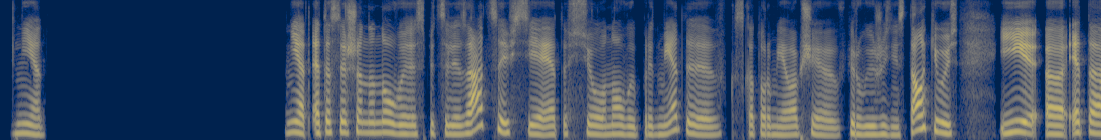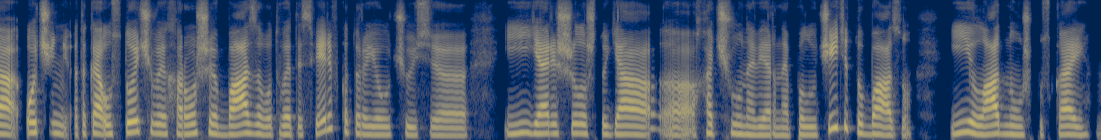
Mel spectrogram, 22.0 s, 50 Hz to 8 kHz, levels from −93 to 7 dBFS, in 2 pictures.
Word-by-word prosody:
Нет. 195 -4 -1 2.4
Нет, 210 -2 +3
это 210 +1 +3
совершенно 220 -1 0
новые 200 -4 0
специализации 200 - +1
все, 200 -3 -3
это 175 +2 +1
всё 180 -3 -2
новые 175 -1 -2
предметы, 180 - -2
с - - -11
которыми 180 -2 -4
я 165 0 -1
вообще 170 -2 -2
впервые 175 -2 -1
в - - -3
жизни 175 -2 -4
сталкиваюсь, 220 - +2 0.4
и, 220 -1 +7
э, - - +2 0.2
это 210 -4 +4
очень 215 -3 0
такая 200 -1 +2
устойчивая, 205 +1 0
хорошая 190 +1 -1
база 190 +3 +4
вот 175 0 -6
в 180 - -8
этой 180 -1 -2
сфере, 225 +10 0
в 300 - -22
которой 195 -6 -5
я 170 0 -3
учусь, 170 -1 -7
э. 155 -1 -4 0.3
И 190 - -11
я 200 0 +1
решила, 195 0 -1
что 185 - -7
я, 180 -1 +1
а, 270 - -4
хочу, 200 -1 -3
наверное, 165 -2 -4
получить 175 - 0
эту 295 -10 -3
базу, 170 -3 0 0.4
и 215 +4 0
ладно 185 -1 +3
уж, 170 - -7
пускай 175 0 -2
185 Hz, 140 wpm, -21 LUFS, 175-210 Hz, 2.4 s, и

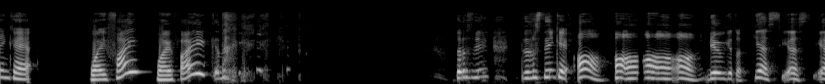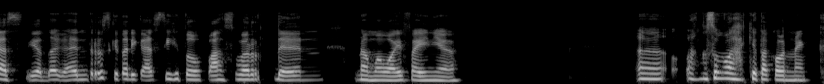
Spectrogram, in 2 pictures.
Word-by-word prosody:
yang - - -8
kayak, 250 -2 +3 0.6
WiFi? 225 +8 +4 0.3
WiFi? 215 - +4 0.2
Kita - - -3
gitu. 335 -2 -14 1.9
Terus 305 +2 +4
dia 330 +2 -4 0.4
terus 290 +2 0
dia 335 - +1
yang 335 - -11
kayak, 310 - +2
"Oh 340 -5 +5 0.2
oh 275 -3 +5
oh 275 -3 +4
oh" 255 -4 +4
dia 275 +2 +4
begitu 265 -1 -5
"yes 285 -7 +2
yes 255 -7 -2
yes" 225 -3 0
gitu 200 -1 -3
kan, 200 +2 -1
terus 280 +2 -3
kita 250 0 -2
dikasih 220 +3 -4
tuh 215 -2 0
password 225 +3 -1
dan 205 -1 -2 0.3
nama 205 -3 0
WiFi-nya. 190 -1 0 1.8
Eee, 255 -1 0 0.2
langsung 255 +3 0
lah 240 -4 +2
kita 240 -3 +2
connect. 200 -3 0
230 Hz, 130 wpm, -23 LUFS, 205-270 Hz, 1.9 s, Oh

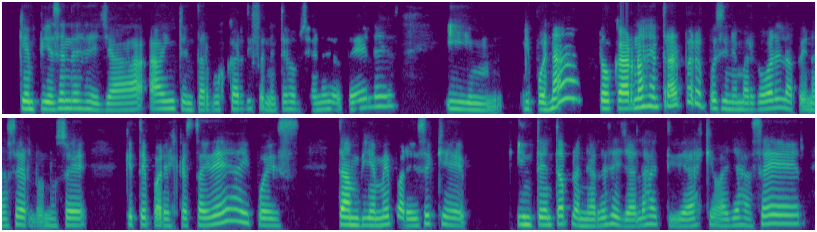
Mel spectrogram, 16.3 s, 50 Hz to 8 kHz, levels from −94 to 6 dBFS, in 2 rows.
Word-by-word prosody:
que 200 - +4
empiecen 195 +1 +1
desde 195 -4 -1
ya 170 +1 0
a 195 0 +3
intentar 175 -4 -3
buscar 180 +2 -4
diferentes 185 -2 -7
opciones 180 +1 -6
de 180 - -3
hoteles. 255 +8 -3 0.5
Y 190 -3 0 0.5
y, 190 - -3
pues, 185 -1 +2
nada, 415 - +7 0.3
tocar 205 0 +7
no 230 - +7
es 265 - +3
entrar, 250 -1 +3
pero, 320 - -1
pues, 210 -4 -3
sin 195 -2 -2
embargo 180 +1 -3
vale 210 +3 +3
la 200 -4 -1
pena 170 - -5
hacerlo, 195 +2 -2
no 180 - -8
sé 185 0 +1 0.4
qué 205 - -2
te 195 0 0
parezca 175 -1 -2
esta 190 +1 0
idea. 270 +7 +3
Y, 250 - -1
pues, 180 -6 -3 0.4
también 190 -2 +5
me 205 +2 +2
parece 200 +2 -1
que 195 -5 -2 0.5
intenta 200 0 +2
planear 175 -5 -2
desde 200 +2 -1
ya 165 -1 0
las 195 +4 -2
actividades 180 -3 -3
que - - -4
vayas 185 +3 -3
a - - -5
hacer, 225 +4 +1
195 Hz, 185 wpm, -24 LUFS, 180-210 Hz, 0.5 s, nada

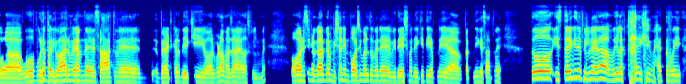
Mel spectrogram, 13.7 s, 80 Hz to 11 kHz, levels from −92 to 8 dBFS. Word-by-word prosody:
अ, 130 0 +3
वो 160 +4 0
पूरे 175 +4 +3
परिवार 175 +1 +3
में 185 0 0
हमने 170 -2 0
साथ 145 +1 +1
में 145 -2 -4 0.4
बैठकर 140 +2 -3
देखी 145 +2 -4
और 140 0 -4
बड़ा 175 +1 +2
मज़ा 150 +1 -2
आया 135 +1 -1
उस 145 - -10
फ़िल्म 125 -1 -16
में 165 - -16 0.6
और 180 +1 +5
इसी 210 - -7
प्रकार 190 0 +5
का 200 +1 -1
मिशन 190 +4 -1
इम्पॉसिबल 180 0 -1
तो 185 -1 -6
मैंने 170 -1 -2
विदेश 155 +3 -4
में 165 - -9
देखी 150 +2 -7
थी 170 - -3
अपनी 150 0 -6
अ, 130 -2 0 0.2
पत्नी 155 +1 -9
के 155 - -4
साथ 140 +3 -10
में, 170 - -8 0.6
तो 245 +1 +6
इस 205 -1 -7
तरह 240 +1 +7
की 265 - -2
जो 270 - +2
फ़िल्में 225 0 -2
हैं 225 - +4
ना, 235 -4 +5
मुझे 190 +3 -4
लगता 205 +4 +3
है 215 - -4
कि 210 +3 -4
मैं 170 0 -7
तो 185 - -5
वही, 175 0 -4
170 Hz, 220 wpm, -23 LUFS, 150-190 Hz, 0.6 s, तरह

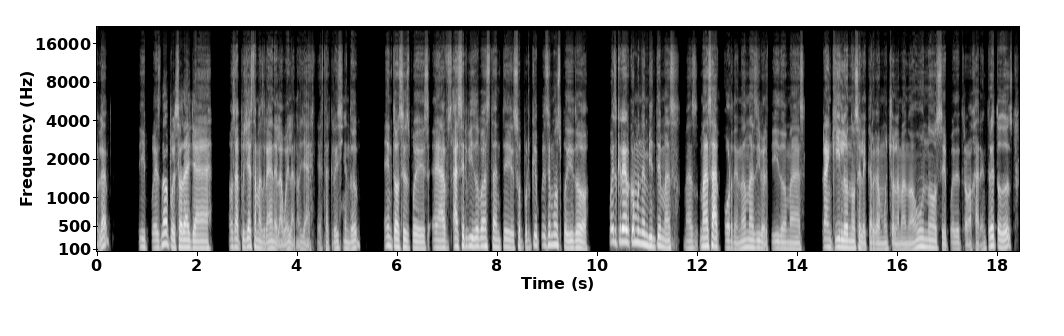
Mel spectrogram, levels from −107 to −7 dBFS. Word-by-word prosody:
blá". - - 0 0.6
Y, 135 -2 -5
pues, 125 +4 -6
no, 190 +2 +5
pues, 135 -5 -1
ahora 130 0 +6
ya, 120 -2 +1 0.3
o 140 +1 -7
sea, 140 -2 +2
pues 130 +1 -5
ya 145 - +5
está 145 +1 +2
más 115 -4 -2
grande 110 -2 -1
la 80 - -3
abuela, 105 +6 -4
¿no?, - - -12
ya 105 -3 -7
ya 100 - -17
está 105 +1 -10
creciendo. 115 +4 -4 0.5
Entonces, 140 -5 +2
pues, 110 -3 -1
ha 125 -1 +1
ha 145 0 +6
servido 150 -1 +2
bastante 140 -3 0
eso, 120 - -1
porque, 130 +7 -4
pues, 165 0 -8
hemos 175 -2 +1
podido, 120 -4 +1 0.4
pues, 225 -1 0
crear 225 0 +8
como 220 0 +3
un 200 -2 +3
ambiente 155 -3 +3
más 125 -3 -2
más 120 -1 -7
más 145 +1 +4
acorde, 125 -5 +2
¿no?, 120 +5 -2
más 130 -2 0
divertido, 115 -2 -4
más 105 -1 -4 0.4
tranquilo, 135 -2 +3
no 115 0 +1
se 120 - +1
le 100 -2 -3
carga 100 -2 -3
mucho 100 +1 -5
la 95 - -3
mano 95 0 -5
a 100 - -2
uno, 130 -2 +1
se 100 -3 -3
puede 105 +2 -7
trabajar 90 +1 -8
entre 140 +11 0
todos 135 +3 0
125 Hz, 195 wpm, -25 LUFS, 110-140 Hz, 0.6 s, crear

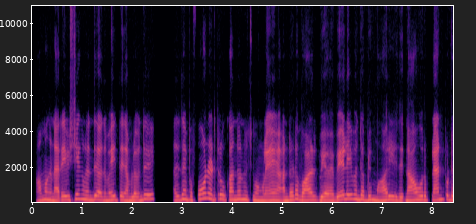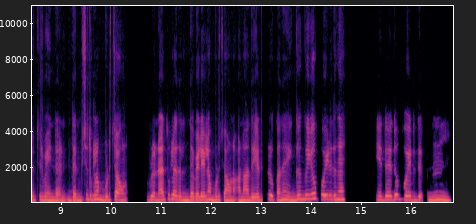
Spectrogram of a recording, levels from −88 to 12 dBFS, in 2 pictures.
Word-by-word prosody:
ஆமாங்க. 210 +2 0
நிறைய 200 +4 +2
விஷயங்கள் 250 +2 -1
வந்து 220 +1 0
அதுமாரி 200 +1 0
இப் 210 - -4
நம்மள 185 +1 +1
வந்து 245 +5 0 0.5
அதுதான் 225 +5 0
இப்போ 205 -2 -2
ஃபோன 285 +4 +1
எடுத்துட்டு 245 +1 -1
உட்காந்தோன்னு 225 +1 +1
வச்சுக்கோங்களேன், 190 -2 +1 0.2
அன்றாட 210 +7 +1
வாழ் 205 +2 +3 0.5
வேலையே 245 +3 +3
வந்து 235 -1 +1
அப்டியே 215 +1 0
மாறிடுது. 190 -1 +1
நான் 200 +3 +2
ஒரு 215 - +1
பிளான் 215 +3 +2
போட்டு 215 -3 0
வச்சுருவேன். 195 -1 -1
இந்த 170 0 0 0.2
இந்த 180 +1 -1
நிமிஷத்துக்குள்ள 230 +6 -1
முடிச்சாகணும். 190 -1 -1 0.4
இவ்ளோ 200 +1 0
நேரத்துக்குள்ள 230 +3 +1
அதில 190 -1 0
இந்த 195 0 +1
வேலையெல்லாம் 200 +2 +2
முடிச்சாகணும். 190 -3 -1
ஆனா 190 +2 +2
அத 180 - -1
எடுத்துட்டு 225 +5 -3
உட்காந்தா 210 +1 0
எங்கெங்கேயோ 235 +7 0
போயிடுதுங்க. 235 -1 +1 0.8
எதோ 215 +2 0
எதோ 245 +2 +2
போயிருது. 200 -2 0 0.2
ம். 210 -1 +1
210 Hz, 160 wpm, -23 LUFS, 195-230 Hz, 0.8 s, வாழ்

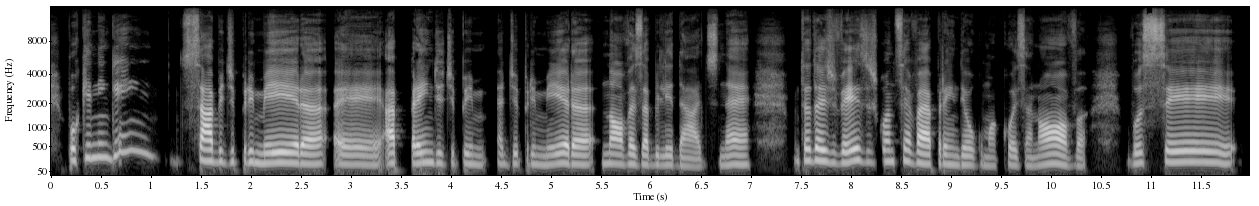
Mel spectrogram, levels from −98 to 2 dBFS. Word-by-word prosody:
Porque 235 +4 -2
ninguém 340 +7 -6 0.3
sabe 220 -1 +5
de 200 +2 -8
primeira, 185 -3 +3
eh, 160 -1 -1
aprende 185 +1 +1
de 180 +3 -11
pi 170 -4 -9 0.2
de 175 +2 -9
primeira 165 0 0
novas 170 -2 +1
habilidades, 150 -5 -5
né. 160 +1 -2 0.4
Muita 225 +1 -2
das 220 -3 +3
vezes 200 +2 +1
quando 210 -1 -5
você 215 -2 -3
vai 185 -3 +6
aprender 165 -3 -4
alguma 145 -1 -8
coisa 145 -2 -9
nova, 155 -2 +2 0.4
você 200 -1 0
180 Hz, 125 wpm, -24 LUFS, 160-205 Hz, 0.4 s, vai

